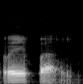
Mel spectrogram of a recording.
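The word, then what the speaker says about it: Rephaim: Jadi rapa yang banyak jumlahnya itu disebut rapaim. Nah, bacanya jadi repaim gitu.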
